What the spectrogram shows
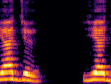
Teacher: जीम साकिन है यहां पर भी कलकला होगा लिहाजा झटके से अदायगी होगी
